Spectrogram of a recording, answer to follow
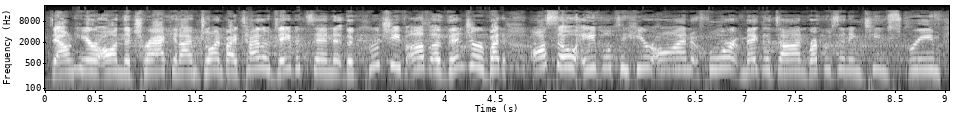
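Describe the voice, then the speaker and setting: A woman's voice: very high voice, steady tone, moderate pace, hardly any pauses, pushed and bright, slight background noise. A woman reporting live from trackside, doing a sports interview at a stadium event.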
